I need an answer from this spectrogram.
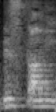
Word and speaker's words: بسطامی: Change ہو جاتے ہیں۔ تو یہ جو بسطام ہے، اصل لفظ جو ہے یہ بسطام ہے، تو کچھ لوگوں نے بستامی کہا، کچھ نے بسطامی کہا، اور کچھ نے شہر کی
